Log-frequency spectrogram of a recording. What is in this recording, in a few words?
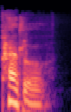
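"peddle", English, British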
